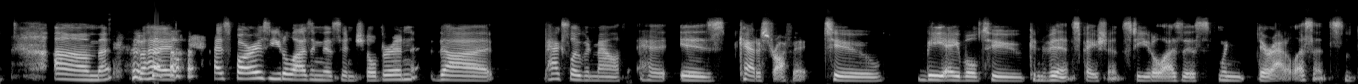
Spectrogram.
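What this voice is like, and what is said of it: Southern US accent. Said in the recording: “I have a Southern accent.”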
